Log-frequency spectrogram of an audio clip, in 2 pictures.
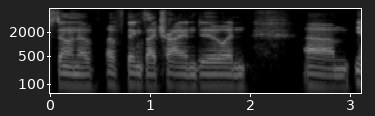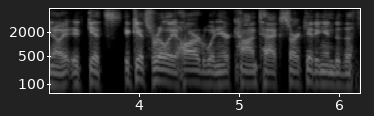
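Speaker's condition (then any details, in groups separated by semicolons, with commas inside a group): No condition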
